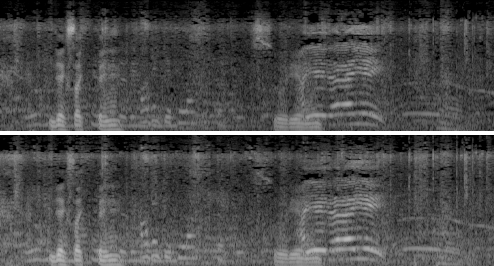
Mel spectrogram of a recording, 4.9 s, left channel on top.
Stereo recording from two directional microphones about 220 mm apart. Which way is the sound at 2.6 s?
25° left (ahead or behind).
